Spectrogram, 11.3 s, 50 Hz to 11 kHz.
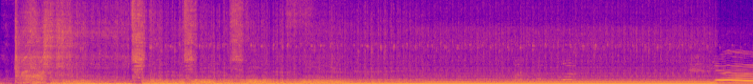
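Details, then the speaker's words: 1JZ-swapped Nissan S13 240SX at first start after wiring fixes: starter cranks, engine catches and settles into a lumpy, uneven, stumbling idle; still misfiring. "It is missing, but this thing's gonna sound fucking wild."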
